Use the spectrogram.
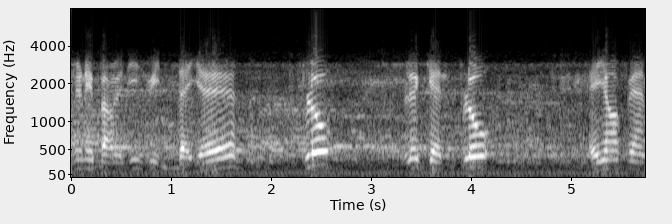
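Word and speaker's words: Pleau: Flo, ça s'écrit en français, P-L-E-A-U, c'est un descendant de français sûrement.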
